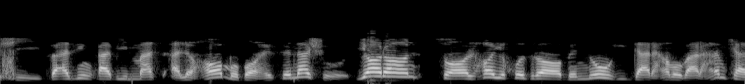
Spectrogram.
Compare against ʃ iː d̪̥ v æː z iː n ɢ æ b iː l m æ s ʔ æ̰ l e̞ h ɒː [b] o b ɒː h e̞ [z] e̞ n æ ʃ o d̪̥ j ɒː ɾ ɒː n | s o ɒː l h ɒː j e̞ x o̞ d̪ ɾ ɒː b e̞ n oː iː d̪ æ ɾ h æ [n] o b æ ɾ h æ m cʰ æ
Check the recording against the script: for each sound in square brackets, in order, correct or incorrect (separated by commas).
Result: incorrect, incorrect, incorrect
